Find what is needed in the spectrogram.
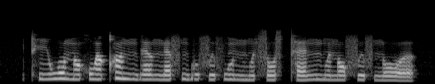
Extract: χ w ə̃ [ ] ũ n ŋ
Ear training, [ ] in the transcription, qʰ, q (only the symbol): qʰ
